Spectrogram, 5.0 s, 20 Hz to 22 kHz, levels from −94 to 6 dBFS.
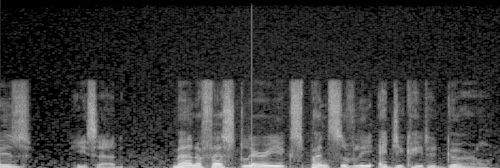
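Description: From the very start there's overdone noise removal on the speech. The denoiser was pushed too hard, so bands sitting near its noise estimate get pulled right down, taking the softer parts of the voice with them. You get near-silent gaps sprinkled with twinkly specks.

At about 2.52 s there's a brief blip from damaged data in the compressed stream. Some of the encoded data there was corrupted, so the decoder misread that spot and had to hunt for the next good frame, which leaves that short blip.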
